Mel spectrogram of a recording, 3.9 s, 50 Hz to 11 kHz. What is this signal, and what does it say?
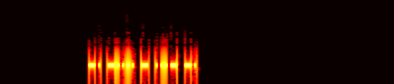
Morse code, heard as a keyed tone, about 50 wpm, 700 Hz. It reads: N6TVN
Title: Call Signs - 50wpm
